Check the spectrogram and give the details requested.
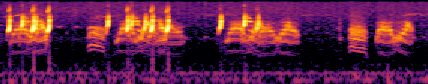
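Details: Quail calls for the evening: bursts of quick, scratchy clicking notes mixed with short nasal, buzzy chatters, coming in uneven clusters about once a second, with no other clear sounds.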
